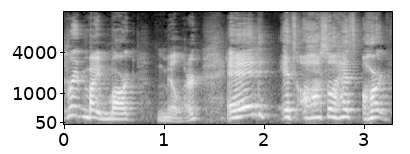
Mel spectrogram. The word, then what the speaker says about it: Millar: That's right, Cole, I said it right, Mark Millar.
